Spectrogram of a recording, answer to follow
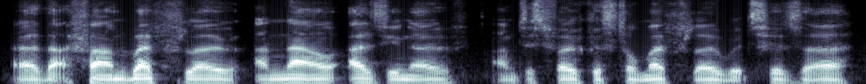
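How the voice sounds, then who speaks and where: Low-voiced young man with English accent. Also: brisk, no echo, studio quality. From born in Portugal, raised in Spain. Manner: relaxed, rambling, many fillers. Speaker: guest, agency founder. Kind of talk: casual podcast interview.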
